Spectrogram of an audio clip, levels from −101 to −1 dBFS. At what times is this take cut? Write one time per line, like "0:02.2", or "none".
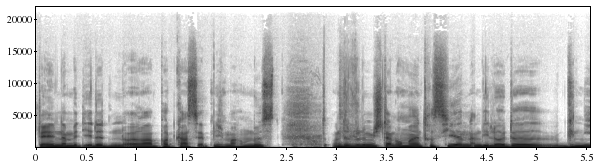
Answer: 0:02.8
0:04.4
